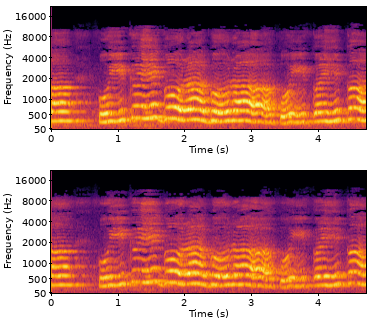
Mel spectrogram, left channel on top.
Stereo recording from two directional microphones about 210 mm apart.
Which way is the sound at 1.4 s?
20° right (ahead or behind).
